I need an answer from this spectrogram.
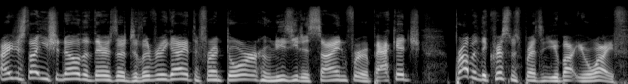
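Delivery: frog puppet character voice. Telling Tim a delivery guy needs him to sign: Kermit the Frog voice. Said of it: "that sounds kinda like Kermit the Frog".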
